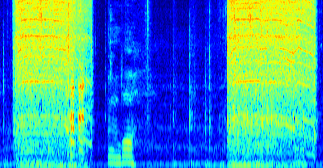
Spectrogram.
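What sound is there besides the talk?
power drill drilling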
